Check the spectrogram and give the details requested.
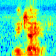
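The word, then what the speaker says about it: methane: মিথাইন গ্যাস, হ্যাঁ মিথাইন, উচ্চারণটা মিথাইন gas generation from দ্য composition non edible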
